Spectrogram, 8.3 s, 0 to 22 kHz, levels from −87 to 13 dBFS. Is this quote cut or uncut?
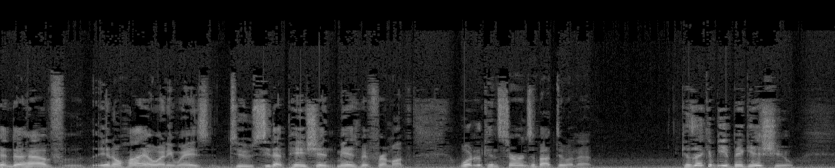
cut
